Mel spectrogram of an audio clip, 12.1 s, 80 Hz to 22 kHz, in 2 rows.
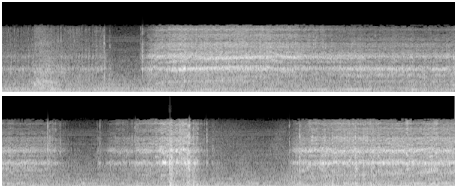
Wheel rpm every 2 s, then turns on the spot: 20, 120, 80, 40, 10, 130.
0-2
